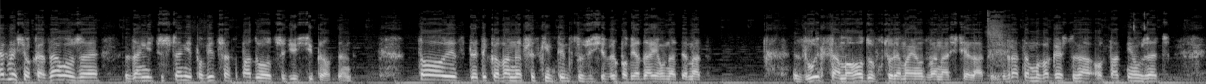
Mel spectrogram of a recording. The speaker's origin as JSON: {"language": "Polish", "region": "Lesser Poland", "country": "Poland", "said": "Ja jestem z okolic Krakowa."}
